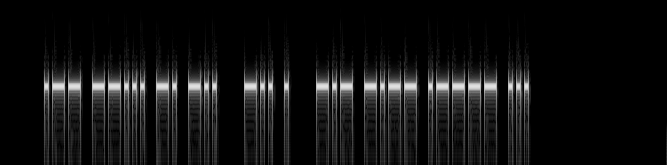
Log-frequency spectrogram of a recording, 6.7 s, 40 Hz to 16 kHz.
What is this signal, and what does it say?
Morse code, heard as a keyed tone, about 31 wpm, 700 Hz. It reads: W7ND DE KY1S
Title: USA Callsign DE Callsign - 4 Characters - 30wpm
